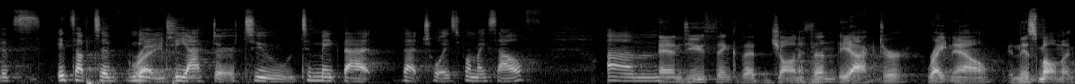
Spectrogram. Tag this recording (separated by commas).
Speech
